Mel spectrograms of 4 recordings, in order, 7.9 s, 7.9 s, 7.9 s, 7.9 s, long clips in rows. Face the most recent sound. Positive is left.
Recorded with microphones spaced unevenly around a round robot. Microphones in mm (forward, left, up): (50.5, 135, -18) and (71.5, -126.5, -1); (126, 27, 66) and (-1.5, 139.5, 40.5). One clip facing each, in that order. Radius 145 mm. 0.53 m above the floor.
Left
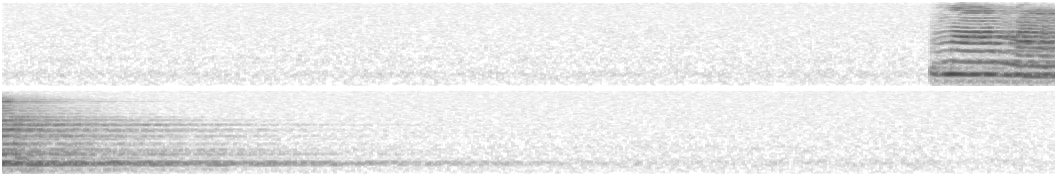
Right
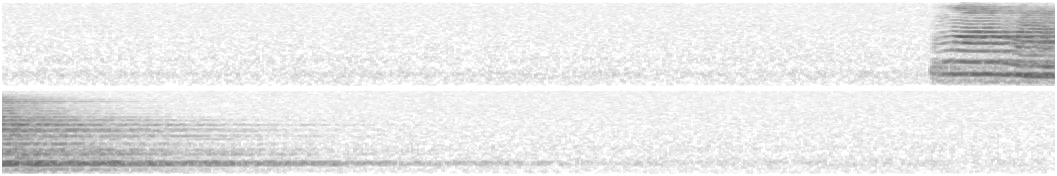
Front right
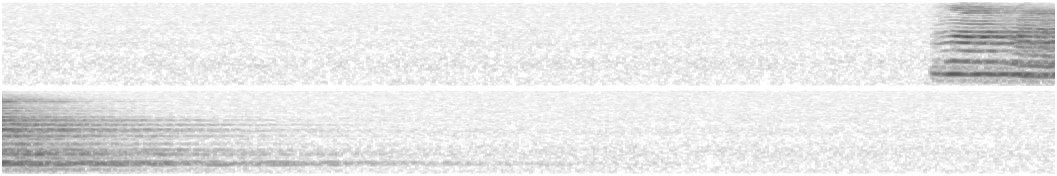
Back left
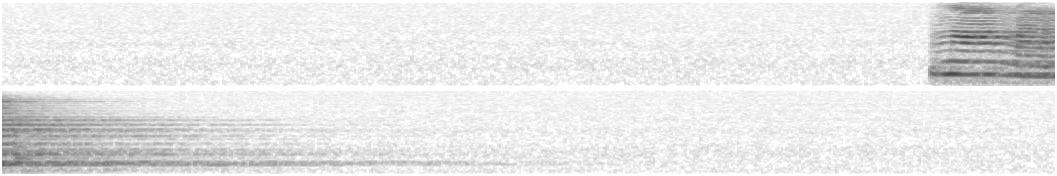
turn(degrees=130)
